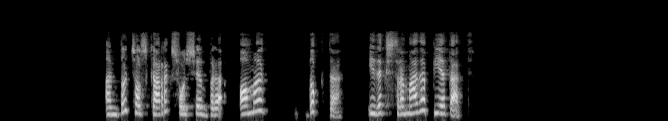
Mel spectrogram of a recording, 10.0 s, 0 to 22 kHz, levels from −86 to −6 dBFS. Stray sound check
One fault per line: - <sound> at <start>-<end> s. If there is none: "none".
none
